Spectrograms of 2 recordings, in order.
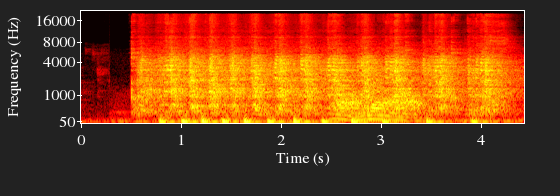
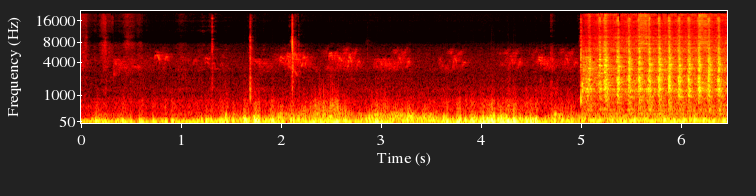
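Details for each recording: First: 1985 Honda Rebel 250 after carburetor cleaning, fresh gas: starter turns over slowly at about four lazy strokes a second, fading without firing. The battery is dying. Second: 1980s Honda motorcycle, sat about 5 years, started on a jumper pack after carb cleaning: low uneven thump, then catches and settles into a steady even-firing idle; starts and runs cleanly.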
